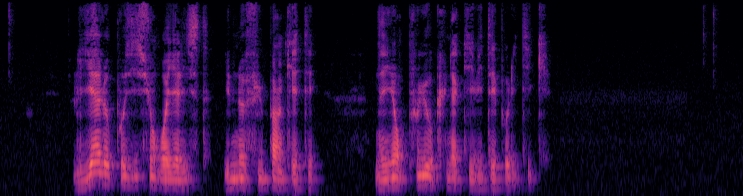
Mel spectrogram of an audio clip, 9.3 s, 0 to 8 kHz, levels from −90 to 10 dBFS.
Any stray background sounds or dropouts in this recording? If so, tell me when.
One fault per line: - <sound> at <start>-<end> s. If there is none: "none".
none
